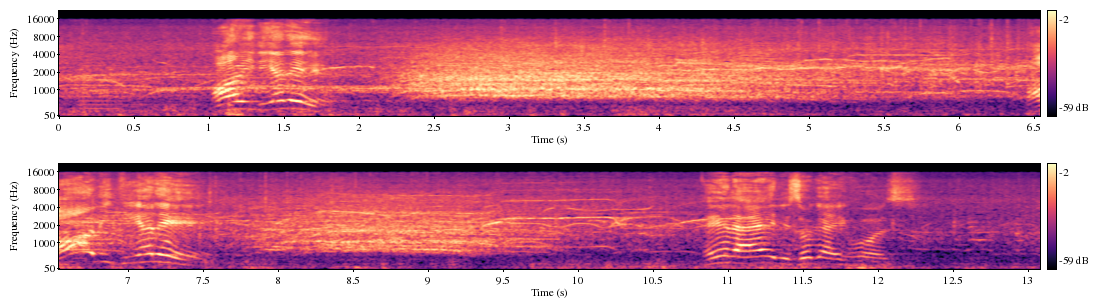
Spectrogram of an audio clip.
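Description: A man sings loudly through a microphone in short bursts.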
